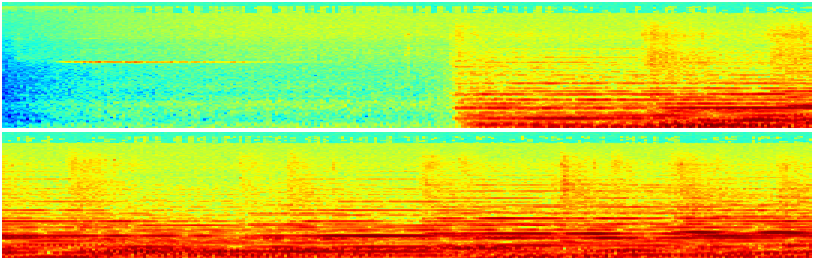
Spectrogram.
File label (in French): Fonds d'orgue; God Save the Queen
